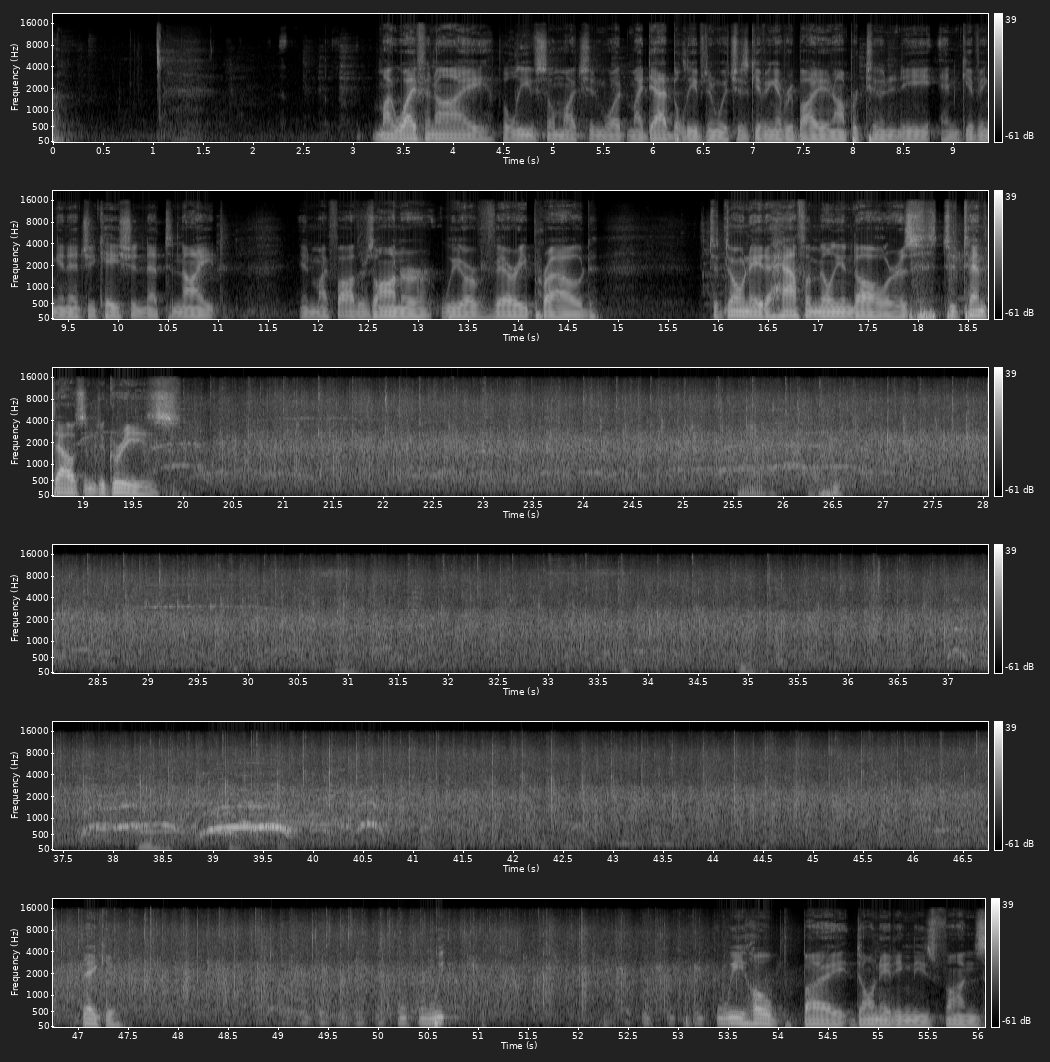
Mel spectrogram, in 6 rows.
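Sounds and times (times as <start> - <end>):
audience applauding: 18.3 - 53.8.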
